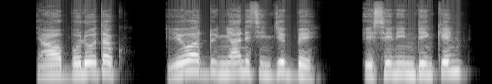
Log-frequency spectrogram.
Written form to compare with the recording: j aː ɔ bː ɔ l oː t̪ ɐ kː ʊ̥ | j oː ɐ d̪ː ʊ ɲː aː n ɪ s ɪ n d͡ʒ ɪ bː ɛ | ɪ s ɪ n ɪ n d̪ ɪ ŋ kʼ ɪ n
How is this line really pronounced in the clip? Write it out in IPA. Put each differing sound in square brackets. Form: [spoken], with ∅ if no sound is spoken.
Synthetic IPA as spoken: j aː ɔ bː ɔ l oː t̪ ɐ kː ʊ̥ | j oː ɐ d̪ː ʊ ɲː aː n ɪ s ɪ n d͡ʒ ɪ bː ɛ | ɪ s ɪ n ɪ n d̪ ɪ ŋ kʼ ɪ n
